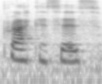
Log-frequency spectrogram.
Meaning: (noun) plural of practice; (verb) third-person singular simple present indicative of practice
- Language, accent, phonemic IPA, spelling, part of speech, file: English, US, /ˈpɹæktɪsɪz/, practices, noun / verb, En-us-practices.ogg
